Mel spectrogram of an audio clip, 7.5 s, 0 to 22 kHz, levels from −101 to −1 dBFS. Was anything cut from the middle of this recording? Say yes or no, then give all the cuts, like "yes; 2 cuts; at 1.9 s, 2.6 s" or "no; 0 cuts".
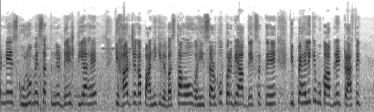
yes; 1 cut; at 2.1 s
